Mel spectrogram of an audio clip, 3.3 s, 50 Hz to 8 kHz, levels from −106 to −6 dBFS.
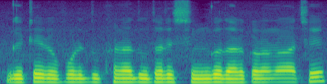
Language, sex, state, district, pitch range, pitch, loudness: Bengali, male, West Bengal, Jhargram, 125-130 Hz, 130 Hz, -20 LUFS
